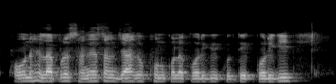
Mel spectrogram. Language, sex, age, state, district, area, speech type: Odia, male, 18-30, Odisha, Kalahandi, rural, spontaneous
